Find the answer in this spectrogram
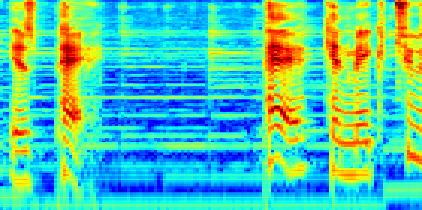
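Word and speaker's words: פה: The pe has a dagesh, so it is pronounced p. The segel is pronounced e, and the he at the end of a word is silent. Altogether, this makes pe.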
